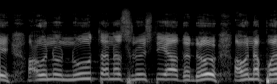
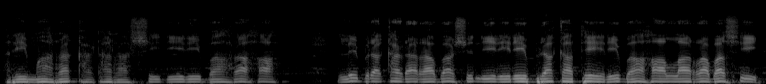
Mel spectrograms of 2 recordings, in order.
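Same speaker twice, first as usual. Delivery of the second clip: speaking in tongues; 9 semitones lower, much slower than usual. Acted. Pastor praying in tongues before the church, hushed and slow. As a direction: let the syllables flow slowly under the breath.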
